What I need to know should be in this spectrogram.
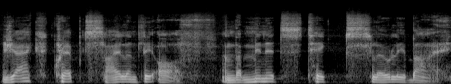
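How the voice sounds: Slow, lively-intoned speech from a man, fairly low in pitch with a bright, sharp tone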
